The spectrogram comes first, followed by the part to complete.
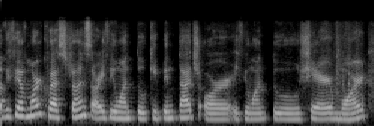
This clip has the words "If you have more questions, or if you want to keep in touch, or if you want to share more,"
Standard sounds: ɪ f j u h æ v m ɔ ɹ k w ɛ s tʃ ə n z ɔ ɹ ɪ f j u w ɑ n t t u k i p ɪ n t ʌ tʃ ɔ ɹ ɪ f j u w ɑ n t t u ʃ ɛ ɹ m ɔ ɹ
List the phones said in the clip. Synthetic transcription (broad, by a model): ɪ f j u h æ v m ɔ ɹ k w ɛ s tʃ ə n s ɔ ɹ ɪ f j u w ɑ n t t u k i p ɪ n t ʌ tʃ ɔ ɹ ɪ f j u w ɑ n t t u ʃ ɛ ɹ m ɔ ɹ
